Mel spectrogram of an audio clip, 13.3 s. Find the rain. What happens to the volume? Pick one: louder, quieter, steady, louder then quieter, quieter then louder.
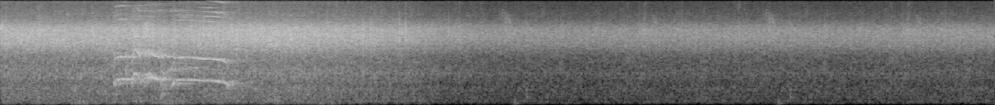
quieter.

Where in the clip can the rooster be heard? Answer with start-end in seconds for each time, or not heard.
1.5-3.1.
